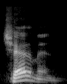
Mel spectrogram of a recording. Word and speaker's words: chairman: Economista e e ele será vice, como é que é a pronúncia correta, Maurício? É chairman. Chairman.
